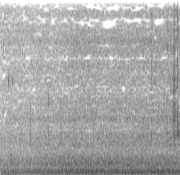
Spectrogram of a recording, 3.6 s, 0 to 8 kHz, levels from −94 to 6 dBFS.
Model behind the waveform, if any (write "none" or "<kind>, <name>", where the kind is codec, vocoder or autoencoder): none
